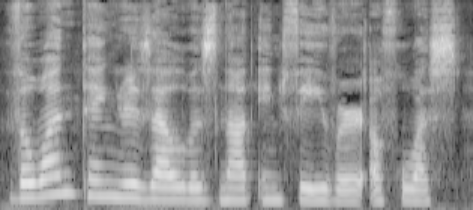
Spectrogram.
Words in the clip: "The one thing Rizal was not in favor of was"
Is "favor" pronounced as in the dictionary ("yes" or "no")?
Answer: yes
